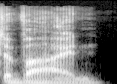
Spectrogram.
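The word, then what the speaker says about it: ÷: Divide, pronounced divide.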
